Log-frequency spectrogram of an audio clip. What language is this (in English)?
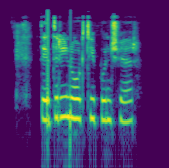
Pahari-Potwari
